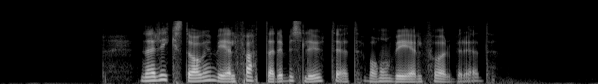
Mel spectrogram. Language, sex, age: Swedish, female, 56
